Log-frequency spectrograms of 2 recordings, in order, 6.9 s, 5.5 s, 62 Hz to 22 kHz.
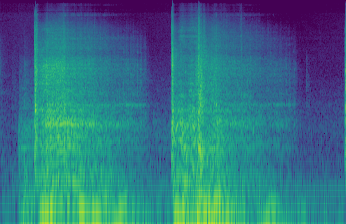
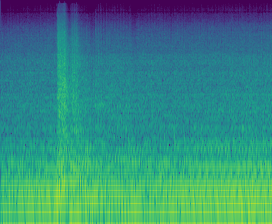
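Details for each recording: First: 1970 Chevy C10 parked 10 years, new rubber fuel lines and filter, carb primed: two cranking bursts catch and fire a couple of seconds then die; float bowls not yet filled with fuel. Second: 1970 Chevy C10 revived after sitting 10 years, carburetor mixture screws and idle adjusted: carbureted V8 idles on its own with a steady low rumble and even beat, no knocks, misses or hiss; normal idle.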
